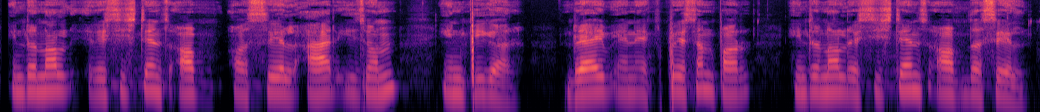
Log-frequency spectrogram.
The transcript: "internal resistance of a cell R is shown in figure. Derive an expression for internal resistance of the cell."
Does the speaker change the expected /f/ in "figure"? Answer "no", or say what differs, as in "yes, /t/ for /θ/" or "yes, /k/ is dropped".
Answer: yes, /p/ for /f/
